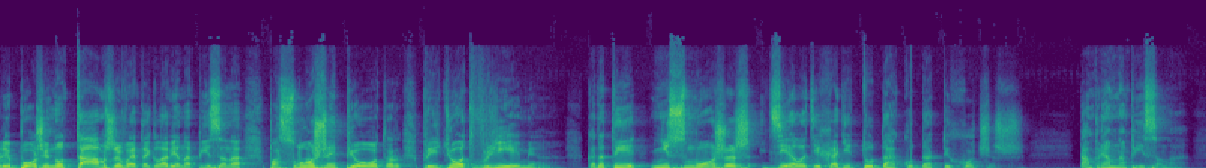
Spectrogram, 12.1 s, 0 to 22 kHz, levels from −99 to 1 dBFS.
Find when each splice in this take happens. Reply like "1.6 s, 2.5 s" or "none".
5.7 s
